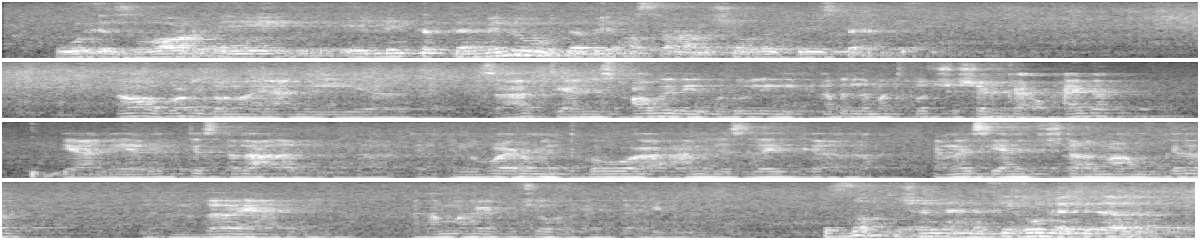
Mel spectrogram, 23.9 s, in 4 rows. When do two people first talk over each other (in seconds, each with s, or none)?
none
